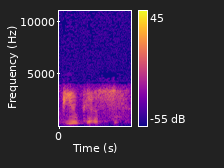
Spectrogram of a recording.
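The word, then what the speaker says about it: Beukes: Following me will be Lauren Bucus, rhymes with mucus, and I can say that because that's her standard line, and she is a wonderful novelist, South African writer, whose second novel just won the Arthur C.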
